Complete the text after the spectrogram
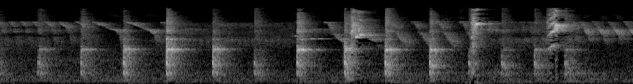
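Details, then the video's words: Young sibiru lovebird being trained for ngekek: softer, evenly spaced chirps with several downward-sliding whistled notes, about two calls per second. "Lovebird sibiru persib ngekek u4k5"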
